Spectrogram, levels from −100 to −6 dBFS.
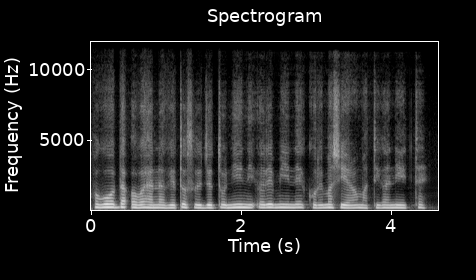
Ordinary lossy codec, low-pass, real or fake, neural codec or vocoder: none; none; fake; codec, 24 kHz, 0.5 kbps, DualCodec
